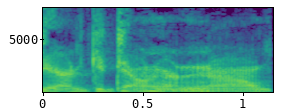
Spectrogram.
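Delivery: stern, firm, commanding dad voice.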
